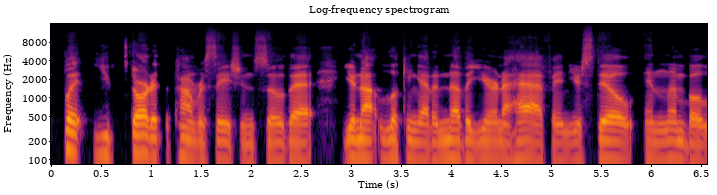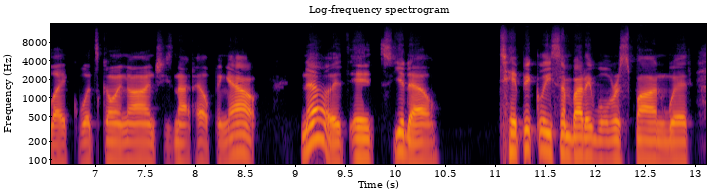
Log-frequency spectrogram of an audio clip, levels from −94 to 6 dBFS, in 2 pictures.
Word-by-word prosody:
But 145 -3 +6
you 120 0 -6
started 125 -3 +5
the - - -17
conversation 95 -4 -3
so 95 +2 -3
that 95 -1 +3 0.3
you're 110 +1 +1
not 105 +1 +3
looking 105 -1 -3
at 95 0 -1
another 105 +2 0
year 100 +1 -2
and 100 - -2
a 95 - 0
half, 95 -1 +2
and 95 -1 -5
you're 95 0 -5
still 100 +1 +1
in 100 -1 -6
limbo, 100 -3 -1
like, 90 0 -4
what's 95 - -6
going 95 -1 -2
on? 95 -1 +1
She's 85 -1 -14
not 95 -1 -2
helping 95 +2 -5
out. 130 +1 +3 0.4
No 205 - +4
it 95 0 +1
it's 110 -1 -1
you 140 +1 +1
know, 95 -2 +2 0.6
typically, 145 0 +1
somebody 115 -3 +3
will 100 -1 -5
respond 100 -1 0
with, 100 0 0
100 Hz, 180 wpm, -24 LUFS, 95-110 Hz, 0.6 s, But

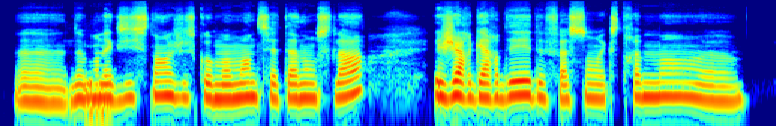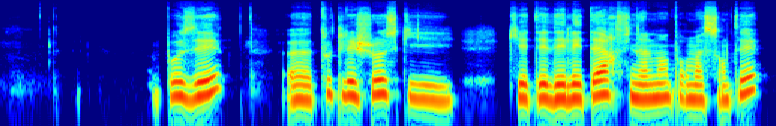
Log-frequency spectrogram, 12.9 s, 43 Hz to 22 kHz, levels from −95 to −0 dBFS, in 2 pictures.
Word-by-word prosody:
heu, 145 -3 -4
de 160 +3 -2
mon 175 0 0
existence 180 +4 0
jusqu'au 180 0 -3
moment 170 +2 +3
de - - -1
cette 175 -1 -4
annonce-là 180 +6 0 0.6
et 195 - +4
j'ai 195 +2 +6
regardé 185 +2 +3
de 185 -1 -3
façon 170 +1 -2
extrêmement, 185 +1 -2 0.3
heu 160 - -9 1.7
posé, 195 +7 +3 0.5
heu, 160 0 -1
toutes 215 -2 -6
les 200 0 +4
choses 210 +3 +1
qui 165 -6 -6 0.4
qui 180 - 0
étaient 175 +1 +2
délétères, 175 +5 +3
finalement, 180 0 0
pour 175 -2 -6
ma 165 -1 0
santé. 215 - -1
180 Hz, 135 wpm, -20 LUFS, 170-195 Hz, 1.7 s, j'ai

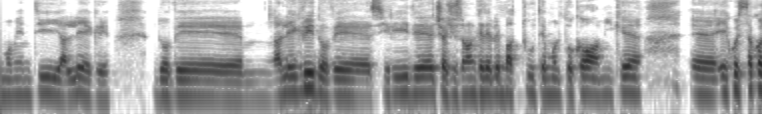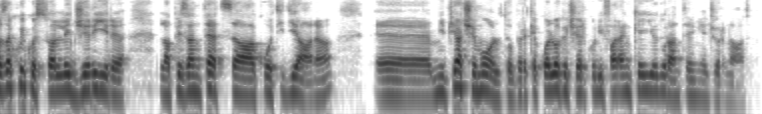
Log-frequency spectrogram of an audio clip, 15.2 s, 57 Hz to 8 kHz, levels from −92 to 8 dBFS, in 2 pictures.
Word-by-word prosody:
momenti 135 +1 -6
allegri 125 -3 -3 0.4
dove, 125 -2 -2
mhmm, 115 +1 -20
allegri, 145 +7 +3
dove 125 -5 -1
si 130 - -4
ride 140 0 0
cioè - - +2
ci 135 - -6
sono 135 +1 -1
anche 140 +1 0
delle 140 0 +1
battute 140 +1 -3
molto 135 -1 -5
comiche, 140 0 +1 0.5
ehm, 135 -2 0
e 150 - 0
questa 165 +3 +2
cosa 175 +2 +6
qui, 195 +2 -1
questo 160 -3 +2
alleggerire 155 -3 +2 0.3
la 135 -2 0
pesantezza 155 -3 +4
quotidiana, 145 -5 -2 0.4
ehm, 125 -1 -2
mi 150 - -5
piace 180 +3 +4
molto, 130 -7 -1
perché 135 +3 -5
è - - -15
quello 160 +1 +5
che 155 -1 -3
cerco 150 +1 -3
di 150 - -4
fare 150 +1 +1
anche 150 +2 -5
io 160 0 -1
durante 130 -4 -3
le 125 - -8
mie 120 -2 -13
giornate. 115 0 -12
140 Hz, 170 wpm, -20 LUFS, 125-150 Hz, 0.5 s, cosa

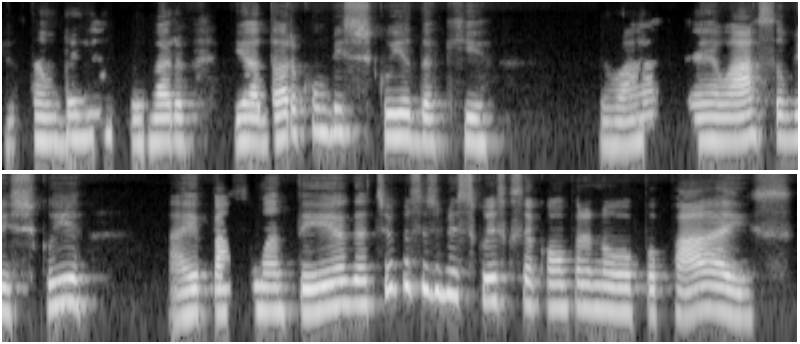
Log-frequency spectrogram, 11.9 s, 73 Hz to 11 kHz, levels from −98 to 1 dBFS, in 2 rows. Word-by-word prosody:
Eu 155 0 -12
também 185 +1 0 0.3
adoro, 175 +1 +1 0.3
e 175 - +3
adoro 185 +5 +3
com 230 +2 -3
biscuit 220 -3 0
daqui. 175 -1 -3 0.8
Eu 160 0 -4
a 160 +2 -1 0.4
é, 175 +1 0
eu 175 - +1
asso 190 +1 +3
o - - -2
biscuit, 210 +6 -1 0.6
aí 165 +3 +2
passo 180 +1 -1
manteiga, 190 +4 +3
tipo 355 +12 -2
esses 360 -3 +1
biscuits 285 -5 +1
que - - -14
você 225 -2 -2
compra 210 -1 -2
no 190 -2 +1
Popeyes. 175 -1 +1
190 Hz, 130 wpm, -19 LUFS, 175-215 Hz, 0.8 s, e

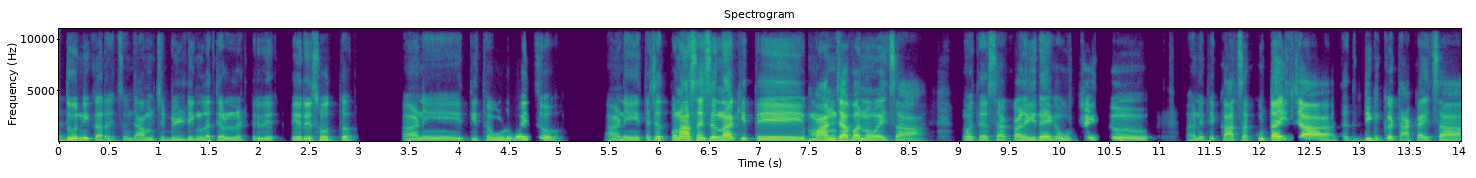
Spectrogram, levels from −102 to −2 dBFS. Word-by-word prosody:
दोन्ही 185 +4 +3
करायचं 125 -6 -7
म्हणजे 130 +1 -7
आमच्या 135 +2 -5
बिल्डिंगला 145 +1 -3
त्यावेळेला 145 +1 -2
ट्रे 145 -1 -3 0.2
टेरेस 155 +1 0
होतं 175 - -2 0.6
आणि 130 0 -3
तिथं 150 -1 -6
उडवायचो 160 +2 -1 0.6
आणि 140 +2 -2
त्याच्यात 170 +3 -2
पण 205 -1 +4
असायचं 210 +4 +6
ना 215 -3 +7
की 180 - +1
ते 165 -3 +4
मांजा 170 +4 +6
बनवायचा, 155 -4 +1 0.6
मग 130 - -3
ते 145 - -2
सकाळी 150 +2 -1
नाही 180 +3 +2
का 165 - -4
उठायचं 150 -1 -2 0.5
आणि 130 +1 -5
ते - - -5
काचा 155 +3 -2
कुटायच्या, 175 -3 +4 0.2
त्यात 125 - -10
डिंक 180 +1 0
टाकायचा 155 -1 -2
155 Hz, 145 wpm, -23 LUFS, 145-170 Hz, 0.6 s, ना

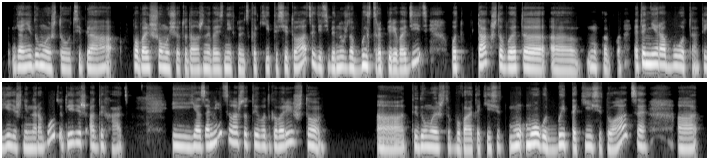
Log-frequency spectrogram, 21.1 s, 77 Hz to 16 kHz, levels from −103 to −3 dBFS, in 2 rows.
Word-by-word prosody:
я 170 +2 +3
не 185 +1 +2
думаю, 185 -4 +3
что 155 0 -5
у 150 - -3
тебя 155 +1 -2 0.2
по 180 -2 +3
большому 165 0 +3
счёту 150 -1 -6
должны 150 +1 -1
возникнуть 150 -1 -2
какие-то 150 0 -7
ситуации, 165 - -1
где 165 -4 -1
тебе 160 0 -3
нужно 170 0 +2
быстро 180 +1 +3
переводить, 150 - 0 0.4
вот 165 0 +1 0.2
так, 215 +4 +3
чтобы 165 -4 +2
это, 165 -3 +4
э. 135 -1 -2
Ну 170 -2 -1
как 145 -5 -6
бы, 175 - -10 0.2
это 180 +5 +4
не 210 0 +8
работа, 175 -4 +1
ты 170 - -3
едешь 175 -1 -2
не 165 - -1
на 160 0 0
работу, 185 - -3
ты 210 - -3
едешь 230 0 -1
отдыхать. 170 -3 -7 0.7
И 195 - 0
я 180 0 +2
заметила, 230 +5 +1
что 215 -1 -3
ты 205 0 -1
вот 185 -1 -4
говоришь, 180 +7 +1
что, 185 -3 -1 0.8
а, 75 -1 -1
ты 180 - -1
думаешь, 175 -2 +2
что 165 -1 -11
бывают 150 -2 -3
такие 155 +2 -6
си 170 0 -10
мо 190 +2 +3
могут 205 -5 +6
быть 195 +7 +1
такие 160 +2 -1
ситуации, 170 - -3 0.4
а, 155 -1 -2
170 Hz, 165 wpm, -22 LUFS, 155-185 Hz, 0.8 s, не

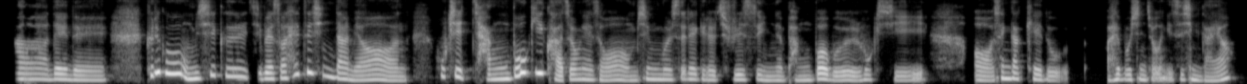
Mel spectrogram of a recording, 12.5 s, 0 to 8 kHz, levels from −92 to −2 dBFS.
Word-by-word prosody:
아. 190 -1 -2
네네. 165 -4 0 0.4
그리고 395 -3 +7
음식을 285 +6 +1
집에서 205 0 +1
해 360 +9 -1
드신다면 180 - 0 0.3
혹시 270 -4 0
장보기 275 - +5
과정에서 165 - -1
음식물 180 +3 -2
쓰레기를 175 -2 -3
줄일 175 +1 -3
수 175 0 -6
있는 150 -2 -4
방법을 155 -1 +1
혹시 150 -4 -7 0.4
어 150 -3 -2
생각해 205 -2 0
놓 150 -3 -5 0.5
해 185 - +1
보신 175 -1 -3
적은 - - -4
있으신가요? 170 +2 -3
180 Hz, 280 characters per minute, -24 LUFS, 160-205 Hz, 0.5 s, 그리고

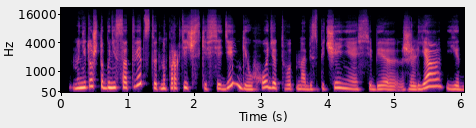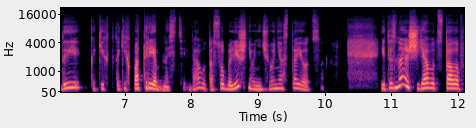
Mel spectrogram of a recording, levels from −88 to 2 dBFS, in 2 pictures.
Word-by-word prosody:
ну 215 -1 0
не 240 +2 +7
то 300 - +2
чтобы 240 -5 +3
не 235 - +7
соответствует, 245 - -1
но 200 0 -1
практически 225 -2 +1
все 195 +1 -3
деньги 270 - 0
уходят 225 +7 -1
вот 185 -1 -7
на 175 -1 -4
обеспечение 170 +4 -1
себе 160 -2 -4
жилья, 180 - +2
еды, 200 +8 -1
каких-то 175 +3 -10
таких 175 +1 -8
потребностей, 190 -9 0
да. 190 +9 -7
Вот 200 -6 -9
особо 175 +1 -2
лишнего 230 - 0
ничего 160 +3 -4
не 200 +1 -2
остается. 200 0 -6 0.8
И 190 - -3
ты 220 - -2
знаешь, 270 - +7
я 210 +3 +3
вот 220 -1 -3
стала 205 -2 +3
в - - -19
200 Hz, 170 wpm, -20 LUFS, 170-235 Hz, 0.8 s, не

